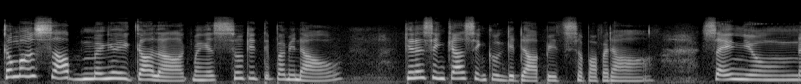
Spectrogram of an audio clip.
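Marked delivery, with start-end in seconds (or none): none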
